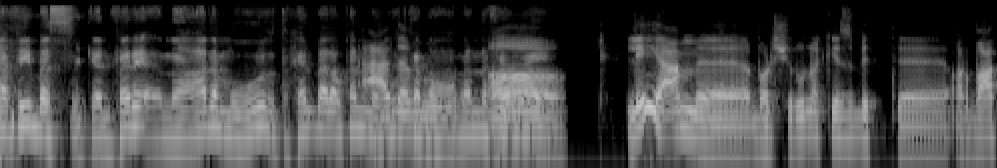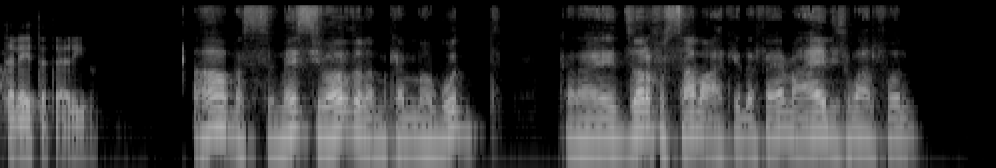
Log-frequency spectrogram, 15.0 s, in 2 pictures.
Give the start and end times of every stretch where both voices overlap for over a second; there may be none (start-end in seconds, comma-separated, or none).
2.7-4.3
